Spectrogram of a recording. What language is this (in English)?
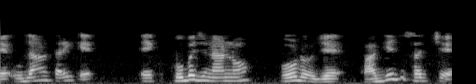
Gujarati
